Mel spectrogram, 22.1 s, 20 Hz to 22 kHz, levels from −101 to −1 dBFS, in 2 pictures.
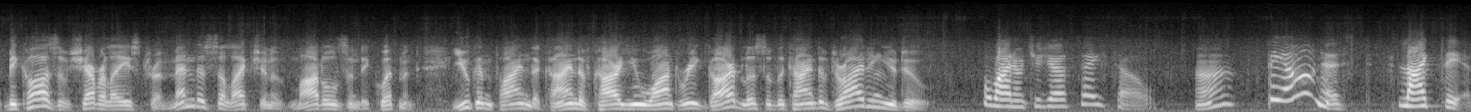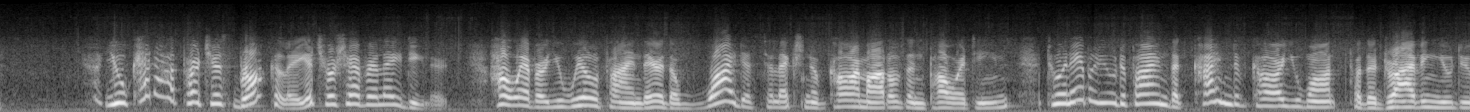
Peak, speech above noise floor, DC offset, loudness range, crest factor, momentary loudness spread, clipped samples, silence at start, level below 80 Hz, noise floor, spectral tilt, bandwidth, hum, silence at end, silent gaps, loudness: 0 dBFS; 33 dB; 0.2%; 4 LU; 18 dB; 11 LU; under 0.1%; 0.05 s; -58 dBFS; -52 dBFS; -7 dB/octave; 6.4 kHz; none; 0 s; none; -19 LUFS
